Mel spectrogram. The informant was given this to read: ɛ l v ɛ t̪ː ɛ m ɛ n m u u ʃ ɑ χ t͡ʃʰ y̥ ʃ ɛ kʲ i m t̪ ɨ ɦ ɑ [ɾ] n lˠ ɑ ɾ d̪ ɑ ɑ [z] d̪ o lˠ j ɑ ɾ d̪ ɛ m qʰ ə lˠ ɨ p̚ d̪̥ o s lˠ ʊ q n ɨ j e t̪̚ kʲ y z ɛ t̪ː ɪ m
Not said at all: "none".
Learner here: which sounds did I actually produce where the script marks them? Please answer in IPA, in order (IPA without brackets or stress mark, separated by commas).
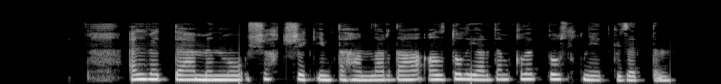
none, z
